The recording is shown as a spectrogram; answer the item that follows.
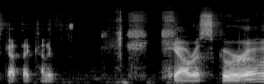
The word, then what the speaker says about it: chiaroscuro: It's got that kind of chiaroscuro. Am I pronouncing that correctly, Chris? Chiaroscuro Sure. lighting that Caravaggio is so associated with as a painter.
